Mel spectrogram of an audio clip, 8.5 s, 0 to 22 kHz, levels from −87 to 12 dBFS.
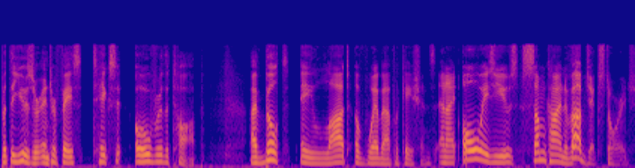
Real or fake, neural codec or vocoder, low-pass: fake; codec, 16 kHz in and 24 kHz out, 0.4 kbps, LongCat-Audio-Codec, two codebook decoder; 7.2 kHz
